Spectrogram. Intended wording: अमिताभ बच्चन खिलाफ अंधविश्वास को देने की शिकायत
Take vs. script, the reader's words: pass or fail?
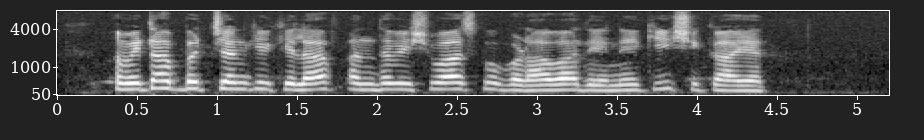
fail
